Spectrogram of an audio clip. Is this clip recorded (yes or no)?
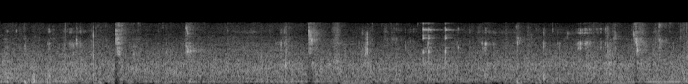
yes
